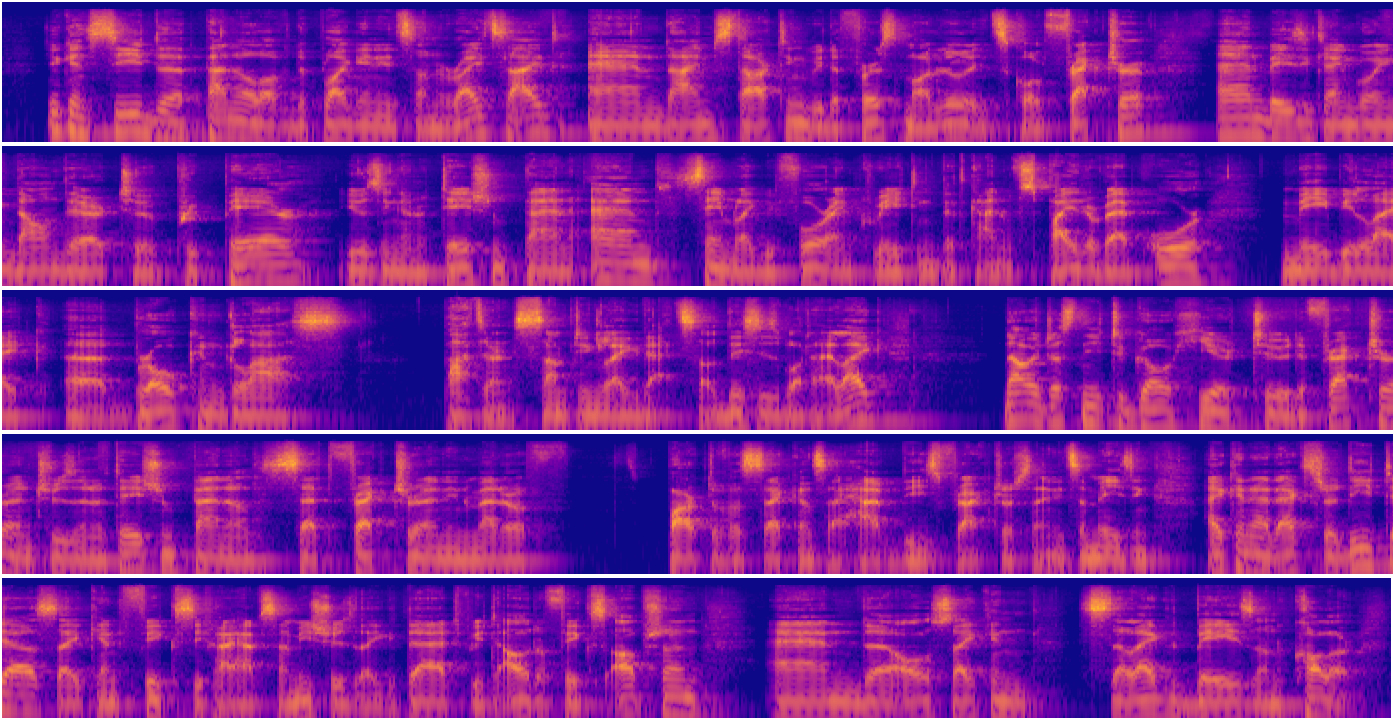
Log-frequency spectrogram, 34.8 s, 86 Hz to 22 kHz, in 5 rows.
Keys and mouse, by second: 0.2 middle click, 0.8 shift+middle click, 1.2 click, 1.9 click, 2.0-3.4 typing, 5.7 click, 6.2 click, 6.2-7.1 typing, 9.8 click, 10.2 click, 10.6 click, 11.0 click, 11.3 click, 11.6 click, 11.9 click, 12.3 click, 12.8 click, 13.1 click, 13.5 shift+middle click, 13.8 click, 14.0 click, 15.2 click, 16.1 click, 16.8 click, 17.0 click, 20.0-22.7 drag, 23.2 typing, 24.8 click, 24.8 typing, 26.2-26.9 typing, 28.7 typing, 29.7-31.5 typing, 29.9 click, 30.2 click, 31.0 click, 31.6-34.7 drag, 32.9-33.6 typing.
